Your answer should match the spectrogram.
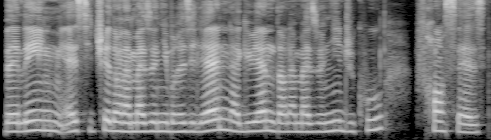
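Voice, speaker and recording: A woman around thirty, raised between French Guiana and northern Brazil, with Portuguese as her mother tongue. She speaks as an interview guest, telling her own story in a conversational way at a medium pitch. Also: flat delivery, normal speed, mellow.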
